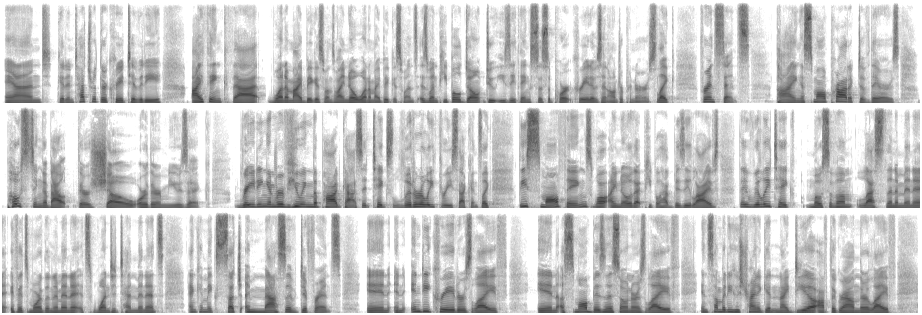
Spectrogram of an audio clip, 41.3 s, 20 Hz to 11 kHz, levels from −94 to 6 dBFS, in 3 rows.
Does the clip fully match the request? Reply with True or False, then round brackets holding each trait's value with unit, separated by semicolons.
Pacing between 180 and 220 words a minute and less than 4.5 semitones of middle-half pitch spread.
True (185 wpm; 4.1 semitones)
